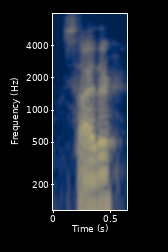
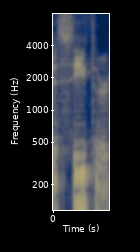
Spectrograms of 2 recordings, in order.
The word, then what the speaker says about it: Scyther: Scyther. I was going to say Seether.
